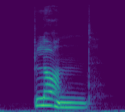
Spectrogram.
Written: blond

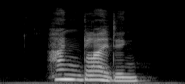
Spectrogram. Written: hang-gliding

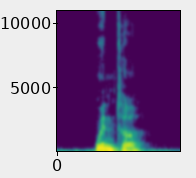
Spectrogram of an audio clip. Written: winter

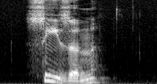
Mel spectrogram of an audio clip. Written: season

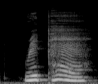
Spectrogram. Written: repair

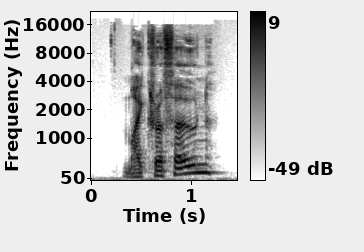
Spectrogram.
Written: microphone

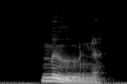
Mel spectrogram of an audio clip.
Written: moon

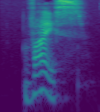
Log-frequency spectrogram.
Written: vice

